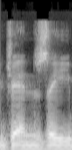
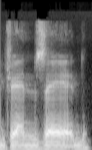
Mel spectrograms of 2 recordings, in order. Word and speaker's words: Gen Z: So if you take the characteristics of what the Americans say Gen Z, we would say Gen Zed.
